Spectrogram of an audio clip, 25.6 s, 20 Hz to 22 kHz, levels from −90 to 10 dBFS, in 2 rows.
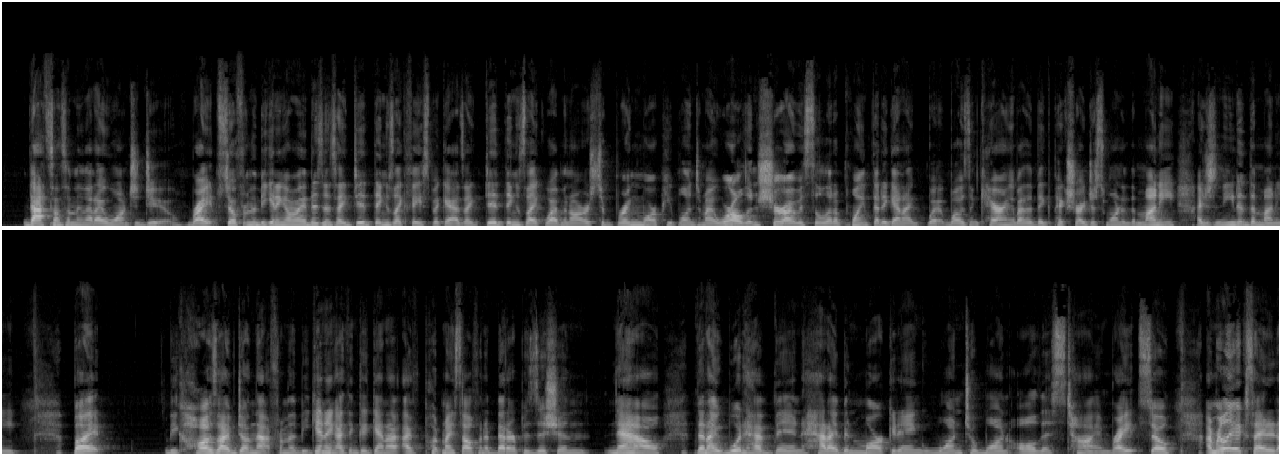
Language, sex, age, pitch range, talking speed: English, female, 20-39, 170-210 Hz, 230 wpm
